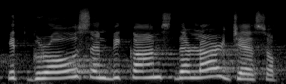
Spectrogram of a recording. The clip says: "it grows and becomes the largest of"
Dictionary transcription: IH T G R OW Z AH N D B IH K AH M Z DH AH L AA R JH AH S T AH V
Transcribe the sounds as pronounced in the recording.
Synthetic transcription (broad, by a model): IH T G R OW S AH N D B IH K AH M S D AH L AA R JH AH S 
